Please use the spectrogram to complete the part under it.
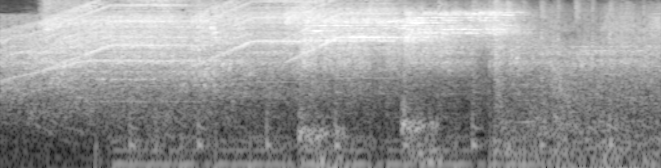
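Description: A Gurren Lagann drill attack from the video game Super Robot Wars X: a loud, continuous high-pitched mechanical whirring and grinding that holds steady for several seconds, with scattered impacts beneath it.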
